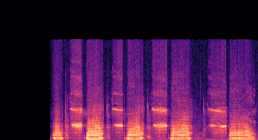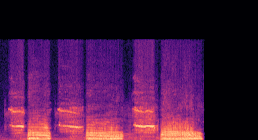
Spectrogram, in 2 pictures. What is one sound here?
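A donkey brays.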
